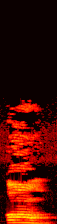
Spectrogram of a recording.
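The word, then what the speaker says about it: comb: इसी तरह से अगर एम के बाद बी आ जाता है तो ये बी साइलेंट हो जाएगा, कॉम, थम, लैम, बॉम, ये देखें ऐसे हो जाएगा, ये Baum, lamb, कॉम, B silent हो जाएगा।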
